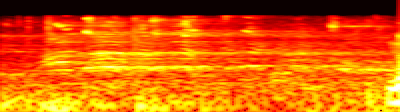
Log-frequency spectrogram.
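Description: Basketball bouncing on an indoor court during live play, with the reverberant background noise of the sports hall.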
